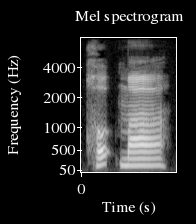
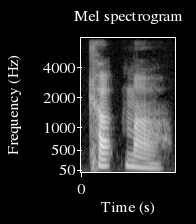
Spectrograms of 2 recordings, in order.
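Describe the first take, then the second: First: Kotma, said precisely with a back-of-the-throat Q and a U vowel; careful Q and U. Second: Katma, said precisely with a plain K and open A; careful K and A. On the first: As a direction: Kotma with uvular Q, rounded first vowel. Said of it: "Kotma has a Q and a U". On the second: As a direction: make katma distinct with K and an unrounded first vowel. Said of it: "Katma has a K and an A". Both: Shown as a demonstration.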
